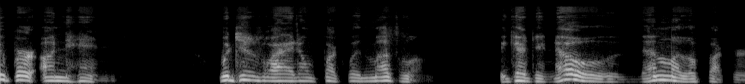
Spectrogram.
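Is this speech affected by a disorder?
Yes: brain injury.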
